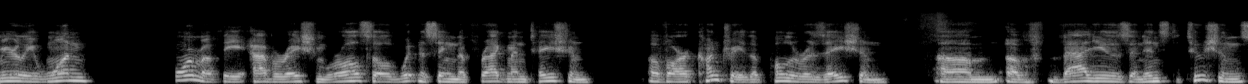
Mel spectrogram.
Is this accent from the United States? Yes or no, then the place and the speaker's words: yes; New York, United States; I grew up in post-war New York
